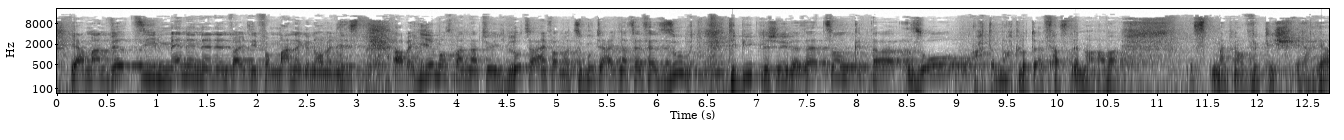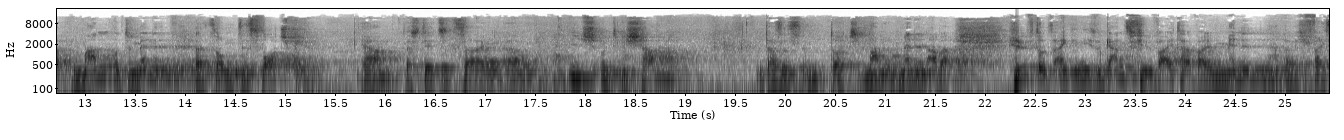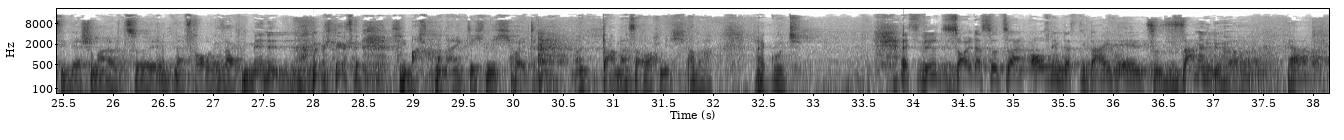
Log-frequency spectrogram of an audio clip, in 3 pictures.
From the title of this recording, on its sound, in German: Gottesdienst-Predigt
